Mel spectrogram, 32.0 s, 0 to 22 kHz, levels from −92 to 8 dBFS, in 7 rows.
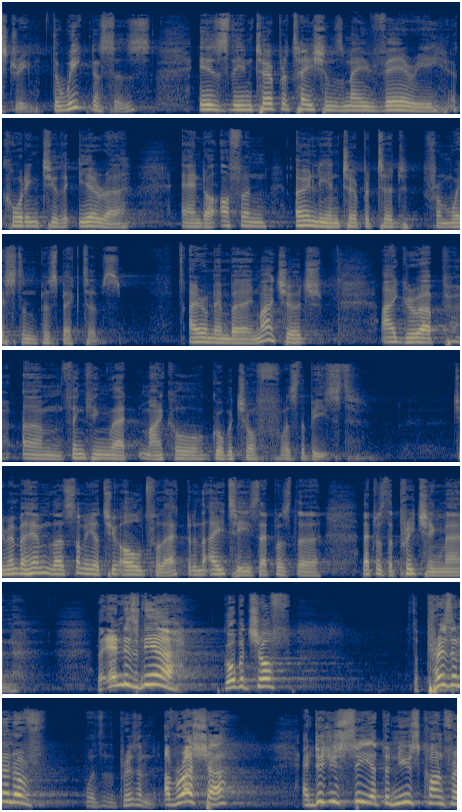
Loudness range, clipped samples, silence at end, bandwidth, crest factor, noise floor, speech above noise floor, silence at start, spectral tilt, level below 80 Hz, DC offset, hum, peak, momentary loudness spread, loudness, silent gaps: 12 LU; under 0.1%; 0 s; 15.5 kHz; 26 dB; -69 dBFS; 43 dB; 0 s; -4.5 dB/octave; -62 dBFS; under 0.1%; none; 0 dBFS; 19 LU; -25 LUFS; none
